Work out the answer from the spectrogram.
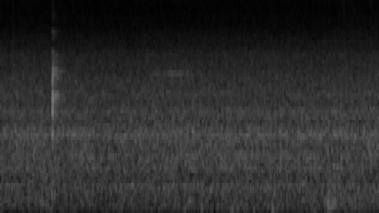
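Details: Steady broadband rumble and hiss like a running vehicle or fan, with a single sharp click near the start and no animal voice.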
